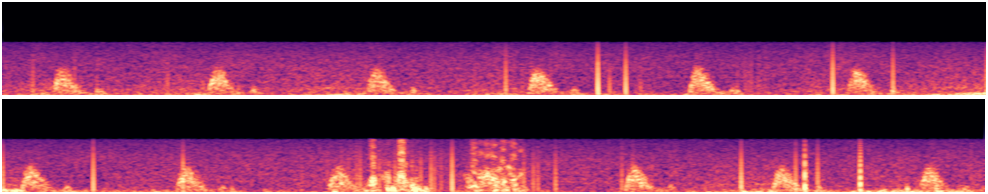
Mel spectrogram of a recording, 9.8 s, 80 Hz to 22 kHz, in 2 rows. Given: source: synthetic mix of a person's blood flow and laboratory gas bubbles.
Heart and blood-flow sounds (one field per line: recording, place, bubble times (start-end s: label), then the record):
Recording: Doppler ultrasound of blood flow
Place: subclavian vein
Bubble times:
6.71-7.08 s: bubbles
7.23-7.53 s: bubbles
From the record:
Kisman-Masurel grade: 213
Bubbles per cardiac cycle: several, 3 to 8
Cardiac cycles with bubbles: 1 to 10%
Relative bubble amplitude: loud (0.450 to 0.775)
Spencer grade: 1 (occasional bubble signal discernible with the cardiac motion signal, with majority of cardiac periods free of bubbles)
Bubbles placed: anywhere in the cardiac cycle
